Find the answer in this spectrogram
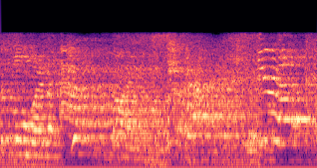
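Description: Young voices giving short, high-pitched yelps and cries rather than words, one sliding sharply down in pitch about half a second in.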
